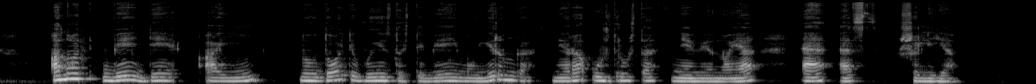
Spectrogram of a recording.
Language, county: Lithuanian, Kaunas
